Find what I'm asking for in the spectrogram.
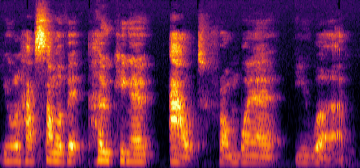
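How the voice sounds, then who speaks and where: A British art club tutor giving a relaxed acrylic painting demonstration, thinking aloud with chatty, cheerful asides. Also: medium pitch, normal speed.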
